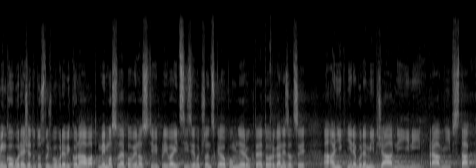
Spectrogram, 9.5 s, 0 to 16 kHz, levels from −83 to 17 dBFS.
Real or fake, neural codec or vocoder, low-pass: fake; vocoder, 48 kHz, 128 mel bands, Vocos; 14.4 kHz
